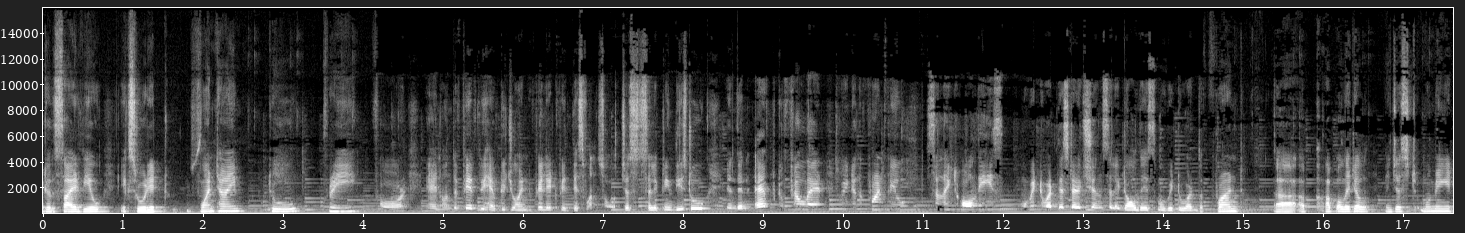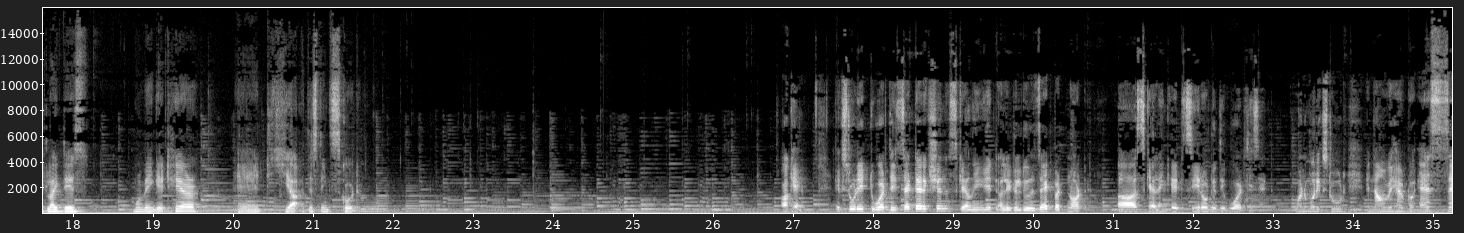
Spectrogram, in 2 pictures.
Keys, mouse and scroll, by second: 0.2 shift+middle click, 0.4-0.7 shift+scroll up 2, 2.5 click, 2.7 e, 3.1 click, 3.7 click, 3.9 e, 4.3 click, 4.5 scroll down 1, 4.7 middle click, 4.8 z, 5.0 middle click, 5.6 shift+click, 6.9 shift+middle click, 9.1 f, 10.5 z, 10.7-11.1 scroll up 1, 11.1 click, 11.4 shift+middle click, 11.6 g, 12.6 click, 13.2 g, 13.5 z, 14.2 click, 14.5-14.9 scroll up 1, 14.9 click, 15.2 g, 15.6 click, 15.9 r, 16.5 click, 16.7 g, 17.2 click, 17.5 scroll down 2, 17.6 shift+middle click, 18.1 click, 18.3 g, 19.1 click, 19.5 z, 20.5 alt+shift+click, 20.8 scroll down 1, 21.1 shift+middle click, 21.2-21.8 shift+scroll up 2, 21.6 shift+middle click, 21.8-22.4 middle drag, 23.6 z, 24.1-24.7 click, 24.7 g, 25.6 click, 26.4 alt+shift+click, 26.6-26.9 shift+scroll down 3, 26.9 shift+middle click, 27.5 e, 27.6 z, 28.4 click, 28.8 s, 29.0 z, 29.9 click, 30.1 z, 31.8 g, 32.1 right click, 33.1 e, 33.3 z, 33.9 click, 34.6 s, 35.1 z.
